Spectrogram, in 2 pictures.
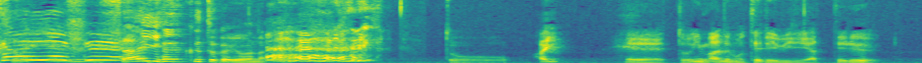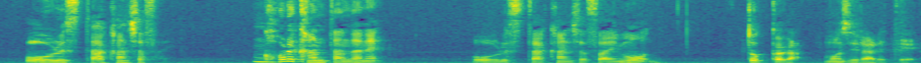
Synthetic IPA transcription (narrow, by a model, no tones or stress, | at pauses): aijakɯzaijakɯ̟t̪o̞kajoana | t̪ohai | et̪ːo̞imad̪e̞mo̞t̪e̞ɾe̞bʲid̪e̞ja̰t̪ːe̞ɾɯ̟ | o̞ːɾɯ̟sɨ̥t̪aːkãɰ̃ɕasai | kʰo̞ɾe̞kãnt̪ãnd̪ane | o̞ːɾɯ̟sɨ̥t̪aːkãɕasaimo̞ | d̪̥o̞kːaɡa̰mo̞ʑiɾaɾe̞t̪e̞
